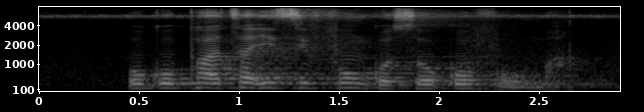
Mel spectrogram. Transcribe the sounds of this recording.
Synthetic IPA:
uk̬upʰatʰaisifuŋɡʱɔsok̬uvuːma̰

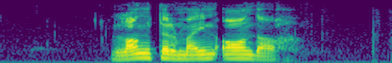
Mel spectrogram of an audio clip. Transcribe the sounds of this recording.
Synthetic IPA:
lɐŋtərmɛjnɑːndɐχ

